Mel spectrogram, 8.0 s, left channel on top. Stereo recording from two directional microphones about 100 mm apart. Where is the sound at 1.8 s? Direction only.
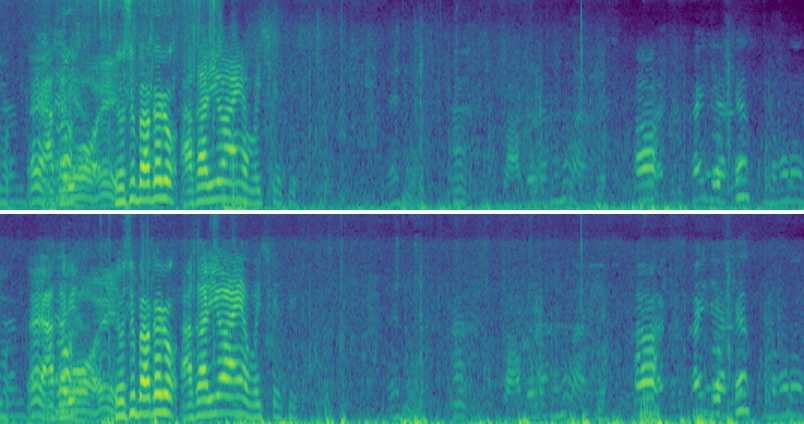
35° right (ahead or behind).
